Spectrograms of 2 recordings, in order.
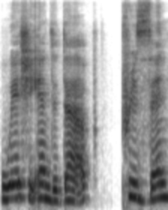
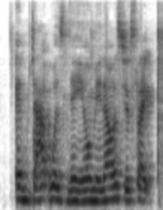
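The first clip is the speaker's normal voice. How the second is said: plain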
